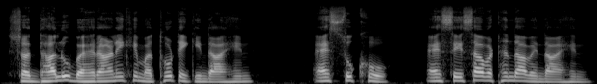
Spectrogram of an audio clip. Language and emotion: Sindhi, neutral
